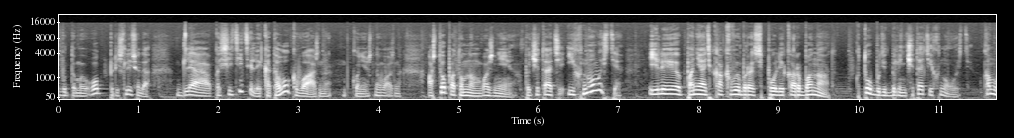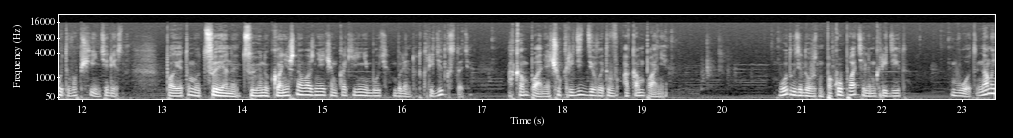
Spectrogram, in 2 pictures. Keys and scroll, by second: 17.4 super+x, 19.7 super+v.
